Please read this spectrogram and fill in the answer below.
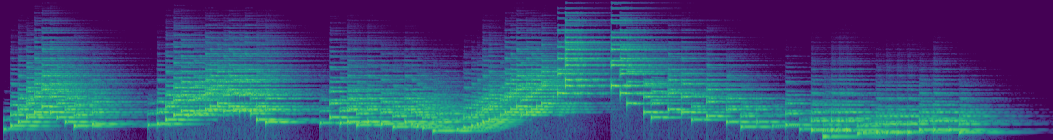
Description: steel strange; usb ultrafocus

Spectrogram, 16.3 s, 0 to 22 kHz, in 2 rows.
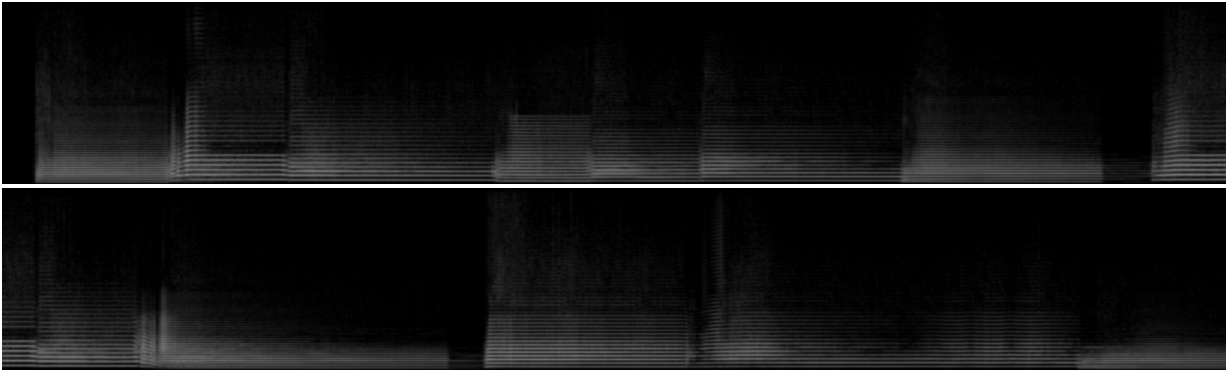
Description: trumpet, Yamaha tyros3

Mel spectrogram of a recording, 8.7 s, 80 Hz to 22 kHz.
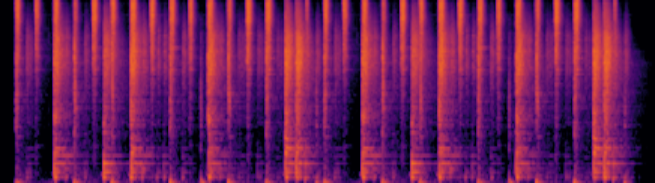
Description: drums, timestretch 90; prosoniq time factory dirac

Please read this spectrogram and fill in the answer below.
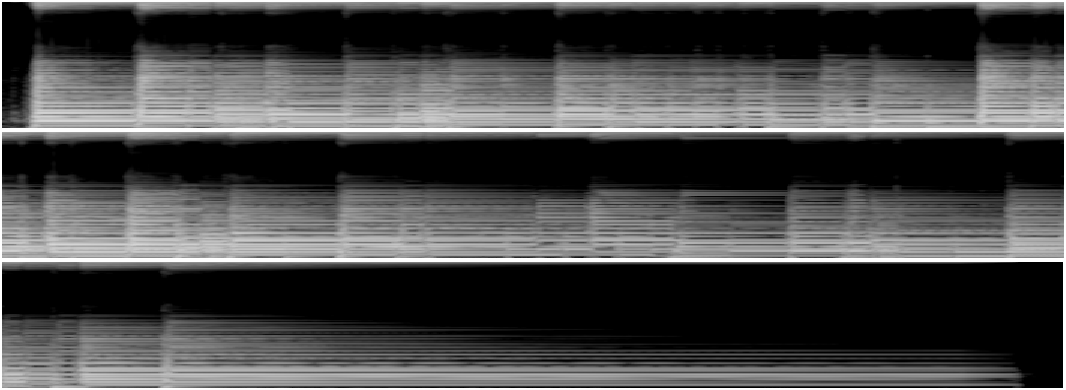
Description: clean neck rythm; vintage

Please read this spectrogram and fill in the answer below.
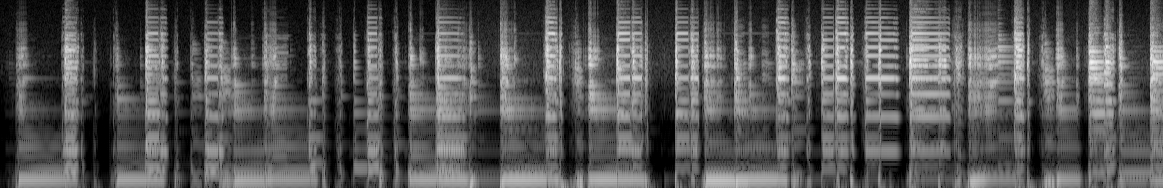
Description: graphic eq; behringer pedales guitare

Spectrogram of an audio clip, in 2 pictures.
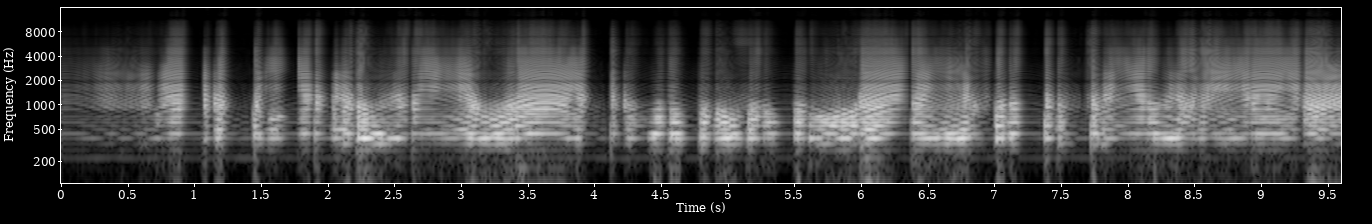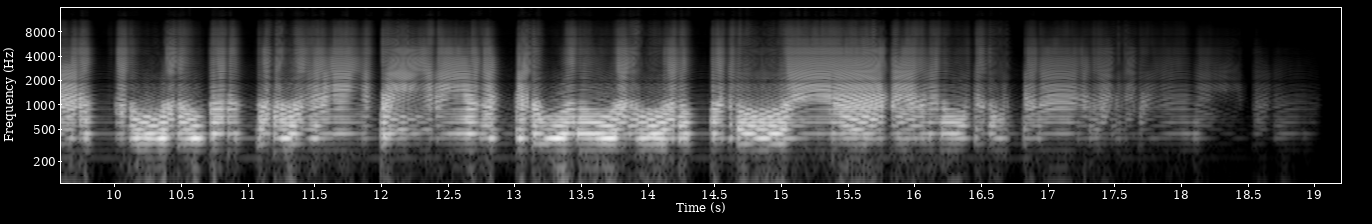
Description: vocodizer; plugiator

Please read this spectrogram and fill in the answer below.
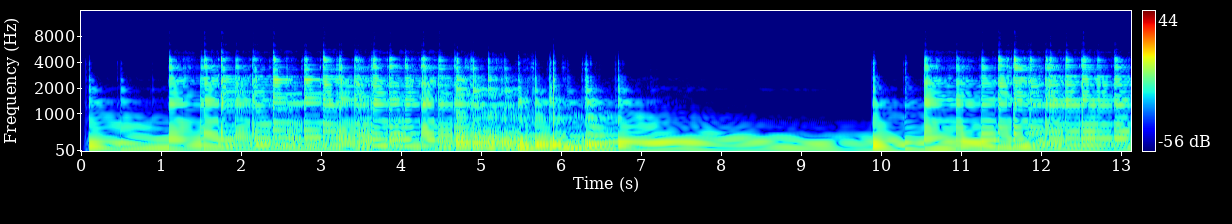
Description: flutter; tech21

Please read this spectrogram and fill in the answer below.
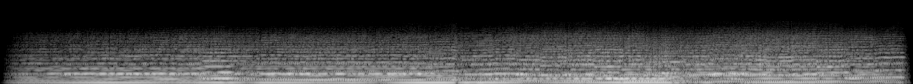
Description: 2, strings, pitchshift; prosoniq time factory clear scale

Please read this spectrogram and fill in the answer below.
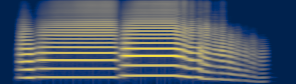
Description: falls, trumpet; samplemodeling

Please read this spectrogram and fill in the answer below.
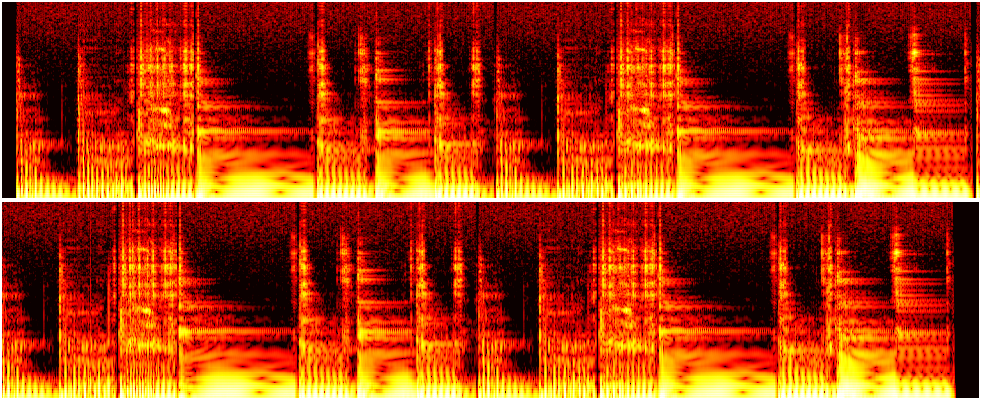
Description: bass; timestretch

